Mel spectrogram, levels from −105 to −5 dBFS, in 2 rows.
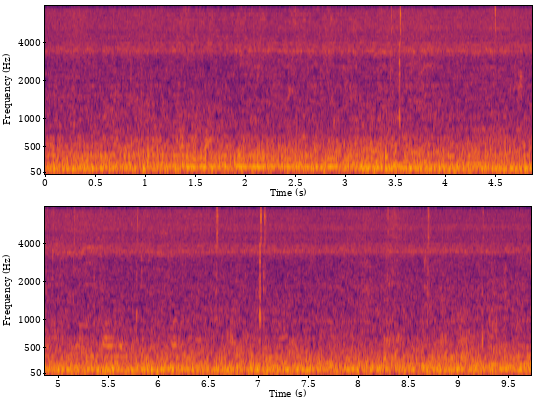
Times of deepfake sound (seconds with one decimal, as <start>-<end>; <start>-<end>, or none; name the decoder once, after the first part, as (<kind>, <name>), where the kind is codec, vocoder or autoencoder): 1.2-3.1 (vocoder, HiFi-GAN)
